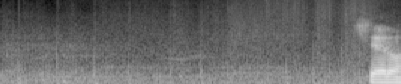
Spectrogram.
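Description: Footsteps run softly over grass.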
